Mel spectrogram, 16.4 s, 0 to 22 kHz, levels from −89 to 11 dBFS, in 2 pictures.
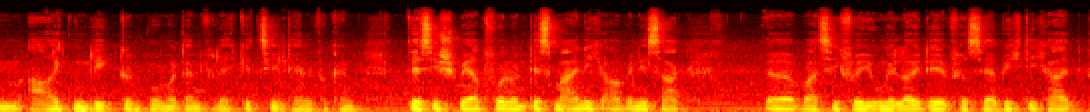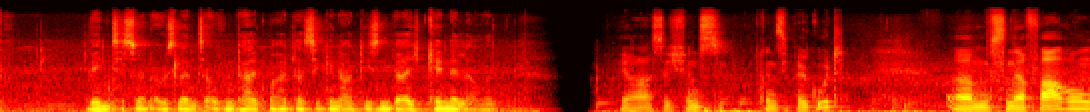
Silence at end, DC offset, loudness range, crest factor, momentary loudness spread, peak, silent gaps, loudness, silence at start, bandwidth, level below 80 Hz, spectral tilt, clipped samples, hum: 0 s; under 0.1%; 5 LU; 18 dB; 15 LU; 0 dBFS; 12.42-12.58 s; -20 LUFS; 0 s; 15 kHz; -38 dBFS; -6 dB/octave; under 0.1%; none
